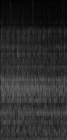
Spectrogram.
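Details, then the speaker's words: Bicycle chain on a lubricant testing machine, freshly lubed: a steady, fast mechanical whirr with a fine, rough scrape for a second or two before it settles. Break-in scraping before the lubricant film forms. "you can hear the big difference though right it had that little scraping for just what a fraction of a second or a couple of seconds uh it's pretty much found it's uh yeah it's happy spot"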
